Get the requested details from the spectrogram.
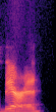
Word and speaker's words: Mairin: but it's like Aaron with an M, so it's Mairin. – Oh. – And the last name is Da Maren, but phonetically it's read Da Maren, so it'd be Mairin Da Maren.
